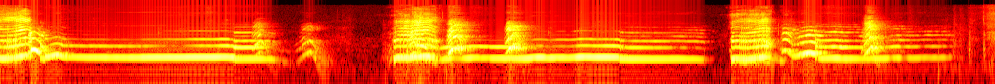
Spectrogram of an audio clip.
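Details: Howling from Scooter, a household dog, triggered by mouth noises and joined by other excited dogs: sustained level tones held about two seconds, each starting with a sharp yipping onset, in three bouts.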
